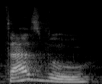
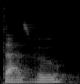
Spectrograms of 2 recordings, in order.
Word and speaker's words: Thazvu: Yeah, well, Thazvu, I think that is the way it should be pronounced, Thazvu.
